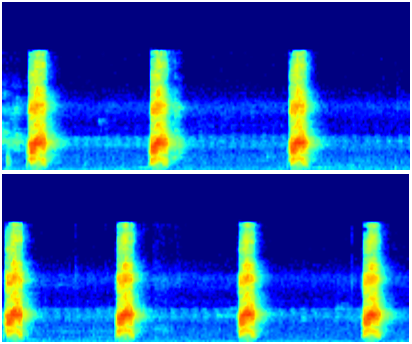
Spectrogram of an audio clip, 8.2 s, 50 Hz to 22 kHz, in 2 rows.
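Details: Repeated scratchy shrieks of a long-tailed shrike, played to prompt moulting or idle shrikes to sing: seven near-identical harsh notes, evenly spaced about every 1.2 seconds.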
